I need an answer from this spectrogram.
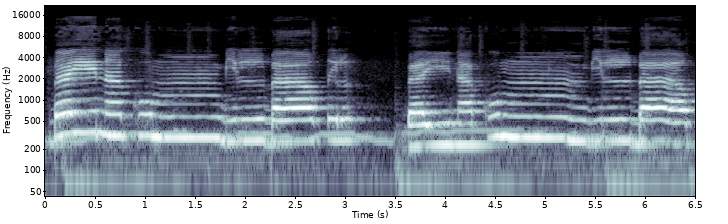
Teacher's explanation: cara membacanya harus samar-samar terus samar-samar di bibir dan didengungkan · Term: Ikhfa Syafawi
